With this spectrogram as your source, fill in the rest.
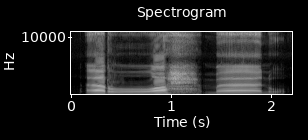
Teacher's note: Pada bacaan Ar-Rahman, di sini ada alif lam syamsiyah, yaitu alif lam yang ditulis tapi ia tidak dibaca, sehingga kita langsung masuk ke huruf ra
